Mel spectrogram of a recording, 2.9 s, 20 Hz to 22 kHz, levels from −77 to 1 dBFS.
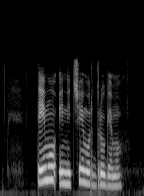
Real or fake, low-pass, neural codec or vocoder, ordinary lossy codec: real; 7.2 kHz; none; none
